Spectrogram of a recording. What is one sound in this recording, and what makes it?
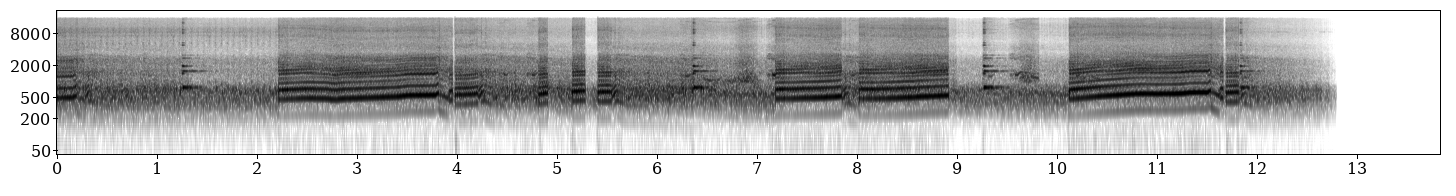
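A motorcycle engine revs and whines, rising and falling as it speeds along.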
